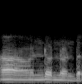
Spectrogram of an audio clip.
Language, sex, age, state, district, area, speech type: Malayalam, male, 18-30, Kerala, Idukki, rural, conversation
